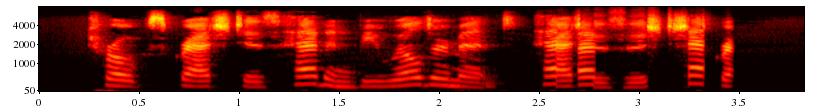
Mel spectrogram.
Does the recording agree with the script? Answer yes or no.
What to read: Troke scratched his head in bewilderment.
no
